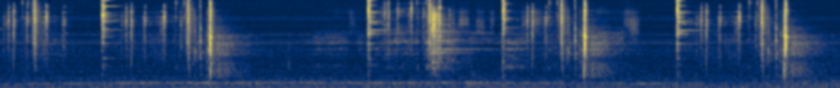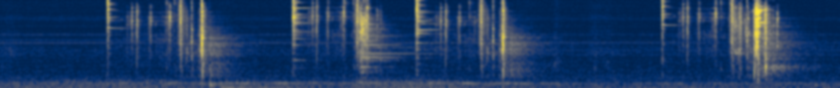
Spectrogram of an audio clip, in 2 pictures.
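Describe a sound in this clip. Metal pins click and tick inside a lock as it is picked.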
